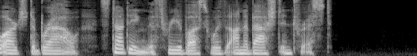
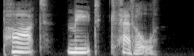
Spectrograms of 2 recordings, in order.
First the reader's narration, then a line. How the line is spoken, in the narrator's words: Coco snapped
